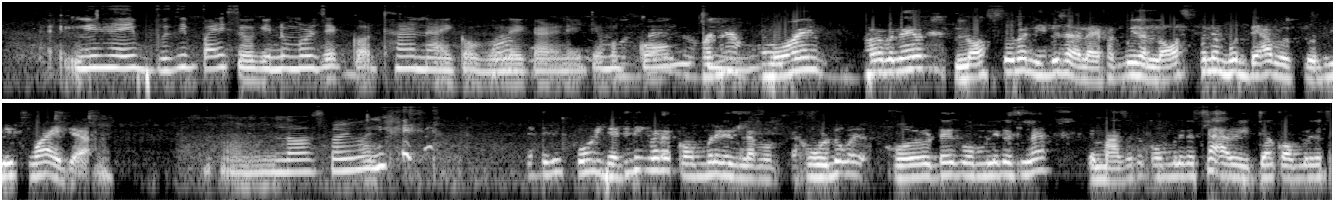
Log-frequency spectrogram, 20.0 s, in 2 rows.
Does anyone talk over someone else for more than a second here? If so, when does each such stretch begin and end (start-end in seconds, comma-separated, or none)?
3.7-5.4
